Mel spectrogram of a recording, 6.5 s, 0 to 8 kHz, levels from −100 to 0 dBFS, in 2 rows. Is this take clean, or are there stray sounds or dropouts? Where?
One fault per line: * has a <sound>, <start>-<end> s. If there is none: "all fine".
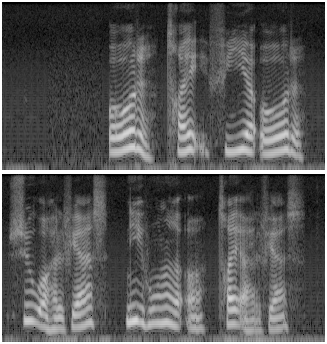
all fine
